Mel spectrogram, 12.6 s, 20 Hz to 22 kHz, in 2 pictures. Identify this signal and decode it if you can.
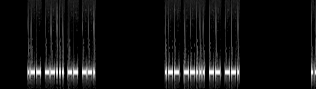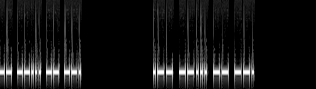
Morse code, heard as a keyed tone, about 35 wpm, 700 Hz. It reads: W7MG W7MG W7MG W7MG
